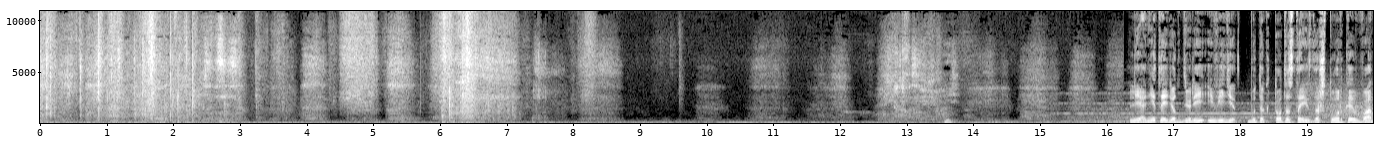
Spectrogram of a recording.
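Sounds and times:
man breathing heavily: 0.0 - 16.4
steady low hum: 0.0 - 20.0.

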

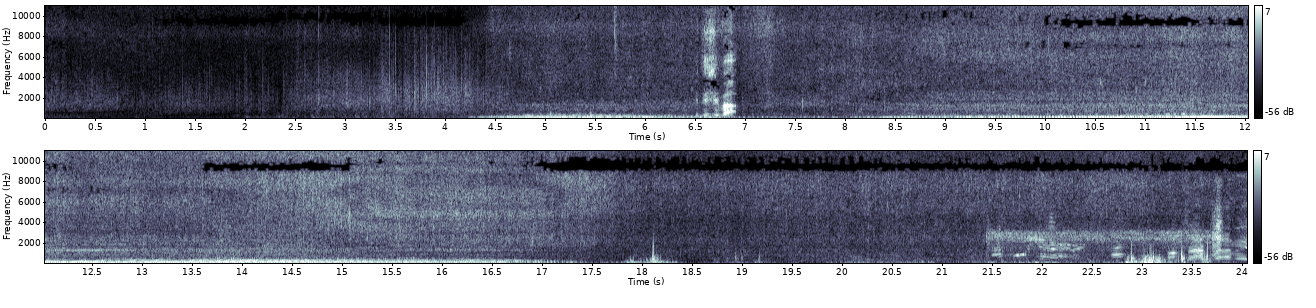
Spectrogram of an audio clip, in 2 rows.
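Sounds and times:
boat motor running: 4.2 - 17.4.

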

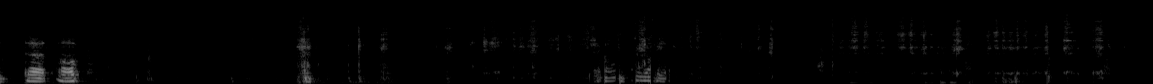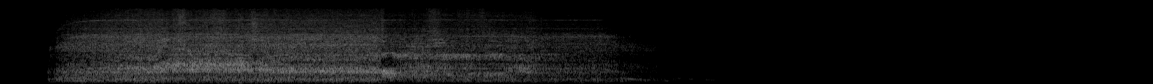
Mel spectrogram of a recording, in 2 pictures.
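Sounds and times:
scraping on cast iron: 3.6 - 11.2.

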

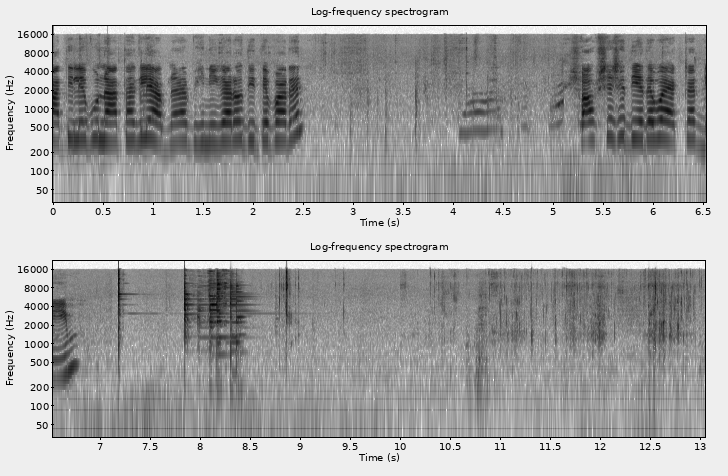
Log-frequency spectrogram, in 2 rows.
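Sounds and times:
clinks: 7.2 - 9.0
hands mixing wet marinade: 10.0 - 13.0.

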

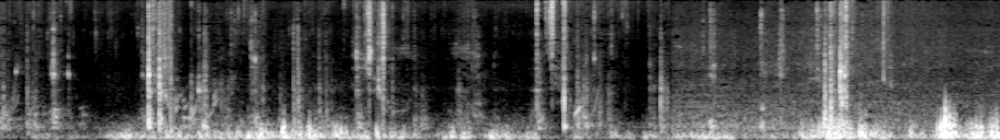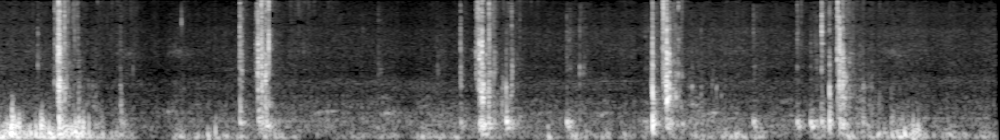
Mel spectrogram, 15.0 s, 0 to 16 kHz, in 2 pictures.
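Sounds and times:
toy cars splashing into water: 12.3 - 12.8, 13.6 - 14.2.

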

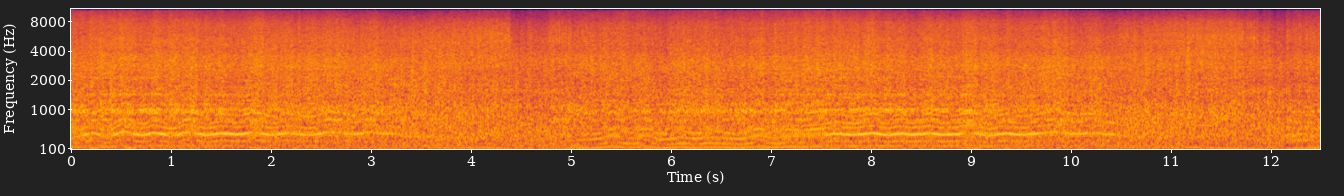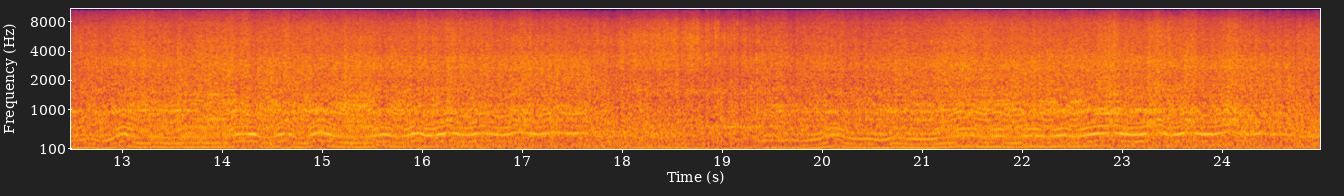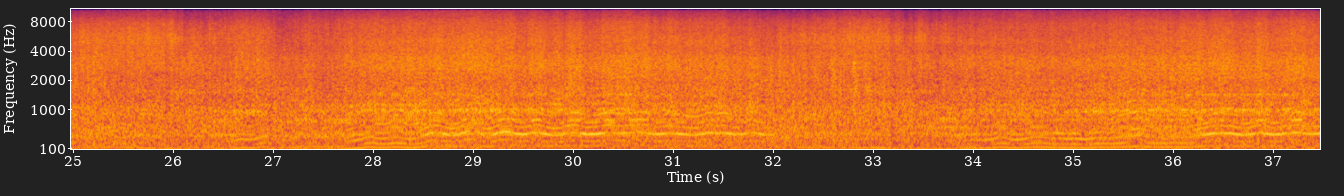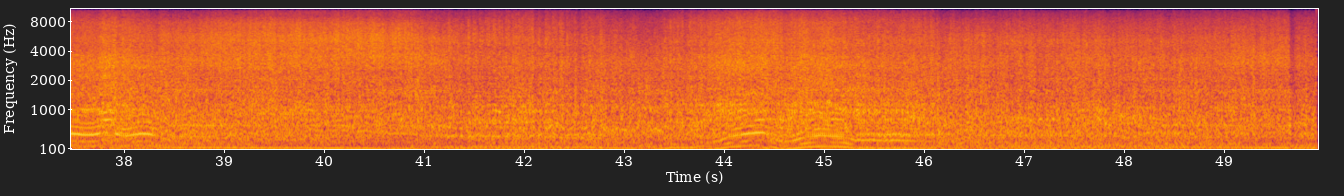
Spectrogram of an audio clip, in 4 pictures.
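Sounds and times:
race car engine revving: 0.0 - 49.9.

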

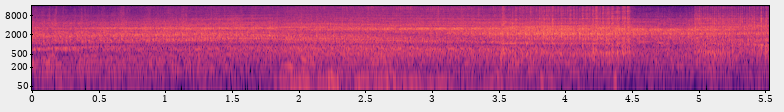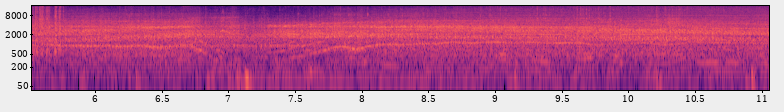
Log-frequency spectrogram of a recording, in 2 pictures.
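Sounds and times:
toy truck electric motor whirring: 0.0 - 11.0
wheels on gravel: 0.0 - 11.0.

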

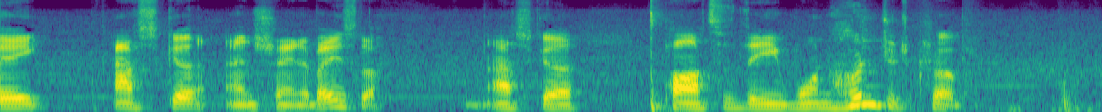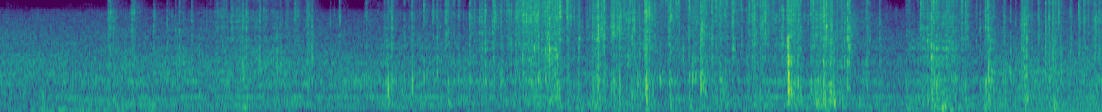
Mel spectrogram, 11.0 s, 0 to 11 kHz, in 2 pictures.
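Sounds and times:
foil wrapper crinkling: 6.0 - 11.0.

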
